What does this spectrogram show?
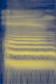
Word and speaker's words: ha: So the short words, o and a, the h is silent, are two forms of the verb to have in Italian.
